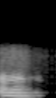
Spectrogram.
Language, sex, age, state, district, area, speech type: Kannada, female, 30-45, Karnataka, Hassan, urban, conversation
